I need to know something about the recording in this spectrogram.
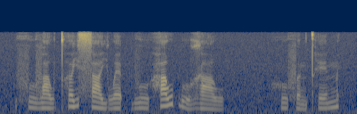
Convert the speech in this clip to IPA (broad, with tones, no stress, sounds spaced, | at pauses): f u˨˩ v a˨˩ w t̪ʰ ə˧˥ j s a˨˩ j w ɛ˨˩ p̚ v u˨˩ h a˧˥ w ɓ u˨˩˨ ɣ a˨˩ w | h u˨˩ f ə˨˩˨ ŋ t̪ʰ e˧˥ m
